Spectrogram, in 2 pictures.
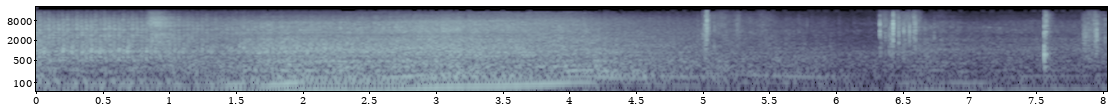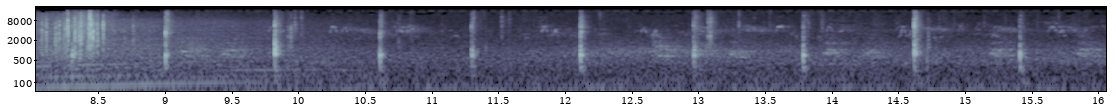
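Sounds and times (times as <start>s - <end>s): low vehicle rumble: 0.0s - 15.6s
footsteps on pavement: 6.3s - 6.8s, 7.5s - 16.0s.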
